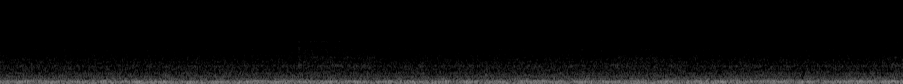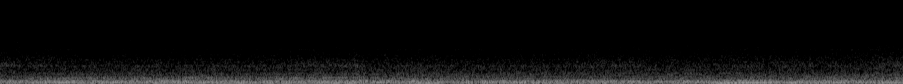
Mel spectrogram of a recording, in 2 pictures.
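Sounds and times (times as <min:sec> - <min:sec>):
low room noise rumble: 0:00.0 - 0:18.0
faint tick: 0:02.3 - 0:03.2, 0:05.4 - 0:11.8, 0:17.5 - 0:17.7.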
